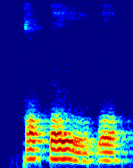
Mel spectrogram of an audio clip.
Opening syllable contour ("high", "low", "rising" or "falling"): high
